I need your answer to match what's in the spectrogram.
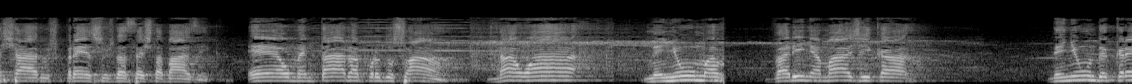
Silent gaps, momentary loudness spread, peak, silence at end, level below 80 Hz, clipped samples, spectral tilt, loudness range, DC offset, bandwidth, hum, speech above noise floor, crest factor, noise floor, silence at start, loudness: none; 11 LU; -4 dBFS; 0 s; -58 dBFS; under 0.1%; -4 dB/octave; 2 LU; under 0.1%; 9.6 kHz; none; 29 dB; 14 dB; -47 dBFS; 0 s; -18 LUFS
